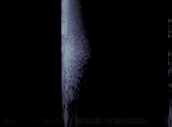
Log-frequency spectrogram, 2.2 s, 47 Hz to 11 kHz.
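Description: A drum-machine clap sample ('Attack Clap 05') previewed once in FL Studio's browser: a single short, sharp clap hit just under a second in, dying away quickly.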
